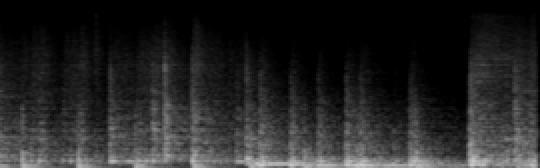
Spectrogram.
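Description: Live jazz band playing, with the drum kit to the fore, snare and bass-drum strokes over piano and double bass. About three and a half seconds in the band stops briefly, then comes back with a loud accent.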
